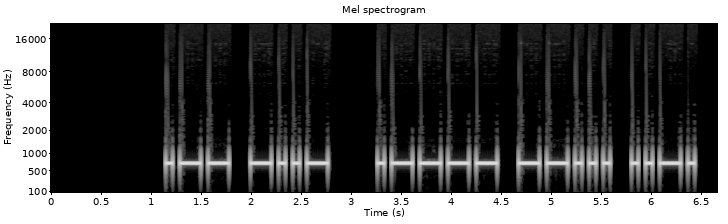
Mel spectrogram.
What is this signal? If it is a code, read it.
Morse code, heard as a keyed tone, about 17 wpm, 700 Hz. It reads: WX 17F
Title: Practice QSO - Exchange 2 - Info - 17wpm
